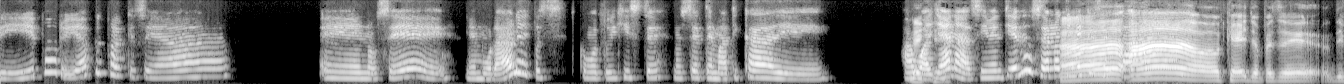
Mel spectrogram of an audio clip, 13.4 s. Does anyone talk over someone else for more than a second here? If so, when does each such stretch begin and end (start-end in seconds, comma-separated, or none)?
10.6-11.9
